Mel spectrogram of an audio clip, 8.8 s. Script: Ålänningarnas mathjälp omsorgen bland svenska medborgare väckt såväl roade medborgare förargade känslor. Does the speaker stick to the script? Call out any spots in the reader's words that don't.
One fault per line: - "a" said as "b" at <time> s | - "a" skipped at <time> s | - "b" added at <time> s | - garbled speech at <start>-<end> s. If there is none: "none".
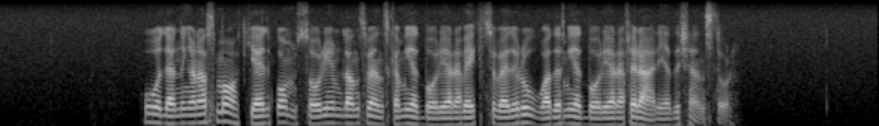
none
